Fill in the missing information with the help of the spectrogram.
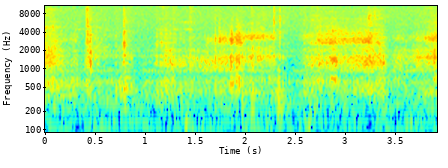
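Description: A small, hollow white cardboard macaron box with a lid, holding bottle caps, is tapped and scratched with fingertips and nails. Soft, dull taps sit over a steady papery scratching, with brief crisp clicks now and then. The overall sound is quiet and muffled.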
